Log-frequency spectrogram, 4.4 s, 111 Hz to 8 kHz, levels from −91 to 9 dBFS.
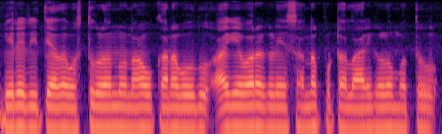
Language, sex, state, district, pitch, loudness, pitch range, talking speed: Kannada, male, Karnataka, Koppal, 130 Hz, -17 LUFS, 130-135 Hz, 135 wpm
